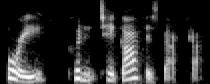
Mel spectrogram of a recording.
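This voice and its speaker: A woman's voice: on the high side, animated, normal speed, vocal fry, breathy edge, dry recording, highs cut off. A woman reading a children's novel aloud with dramatic, suspenseful narration. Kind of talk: expressive read-aloud narration.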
